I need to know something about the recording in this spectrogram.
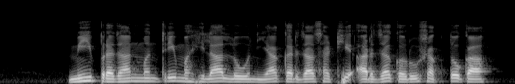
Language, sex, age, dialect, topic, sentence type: Marathi, male, 18-24, Standard Marathi, banking, question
